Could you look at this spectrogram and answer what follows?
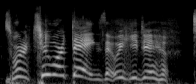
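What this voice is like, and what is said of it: Loud excited yelling. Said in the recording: “Why am I yelling?... really excited.”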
